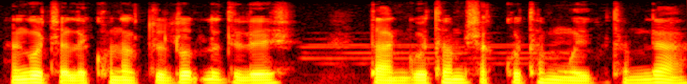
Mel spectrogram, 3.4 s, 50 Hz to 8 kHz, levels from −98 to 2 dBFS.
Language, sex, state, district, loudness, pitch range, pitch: Wancho, male, Arunachal Pradesh, Longding, -20 LUFS, 100-115 Hz, 105 Hz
